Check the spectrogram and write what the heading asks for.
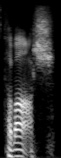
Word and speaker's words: Tavares: Ska det vara på portugisiska då ska det uttalas Tavares.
